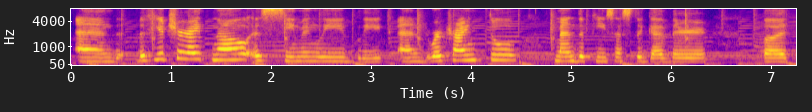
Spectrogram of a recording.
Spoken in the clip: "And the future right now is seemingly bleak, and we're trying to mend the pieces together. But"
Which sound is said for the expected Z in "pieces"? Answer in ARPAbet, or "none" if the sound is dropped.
S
